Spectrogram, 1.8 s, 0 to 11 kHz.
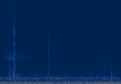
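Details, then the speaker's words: Mercedes GL 550 X164 multicontour seat, with a new air compressor unit fitted in the left rear: a faint, steady low pump hum as a seat button fills the bladder with air. Inflation is working normally after the repair. "Probably can't see that too well. It's a little bit hard to see, but basically when you push these button buttons, it either lets out air or it puts air in. Can hear it. So, it's working."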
